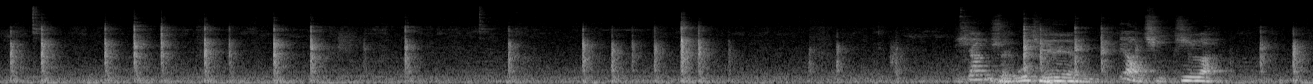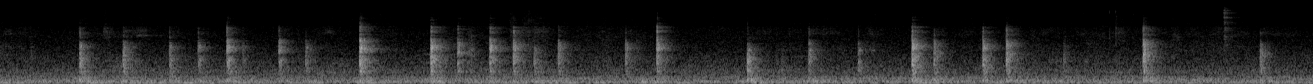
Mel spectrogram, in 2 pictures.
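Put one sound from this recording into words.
Chalk taps and scratches sharply on a blackboard.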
